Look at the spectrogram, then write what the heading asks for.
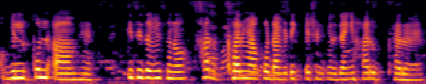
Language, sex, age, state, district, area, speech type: Urdu, female, 18-30, Uttar Pradesh, Gautam Buddha Nagar, urban, spontaneous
